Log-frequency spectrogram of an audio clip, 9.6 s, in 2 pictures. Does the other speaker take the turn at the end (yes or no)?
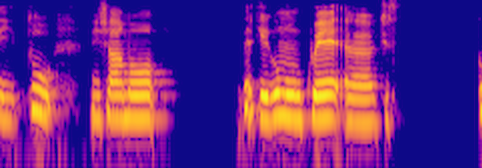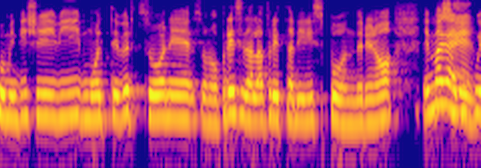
no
